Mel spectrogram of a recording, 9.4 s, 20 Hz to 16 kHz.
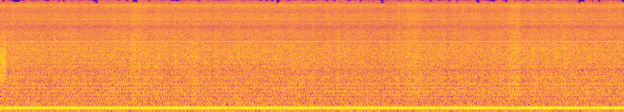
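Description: Cessna 182's piston engine and propeller heard in the cabin in flight: a steady, unchanging low drone.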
